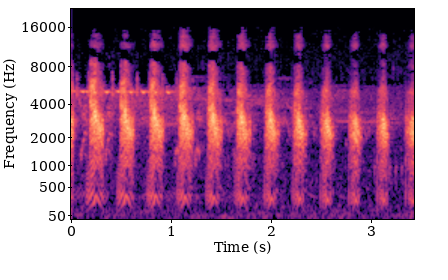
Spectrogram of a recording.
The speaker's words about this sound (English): Now there's a comical sound coming from the marsh. It's a Virginia rail, unseen but hardly unheard, ringing in the new season.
